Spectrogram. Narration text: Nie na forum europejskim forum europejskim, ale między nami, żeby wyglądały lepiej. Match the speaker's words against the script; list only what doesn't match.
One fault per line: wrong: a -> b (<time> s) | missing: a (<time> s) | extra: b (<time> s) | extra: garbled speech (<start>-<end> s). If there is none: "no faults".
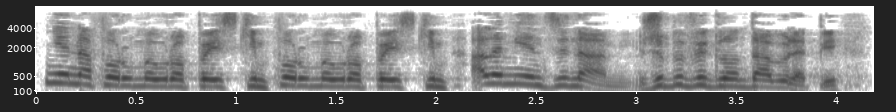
no faults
